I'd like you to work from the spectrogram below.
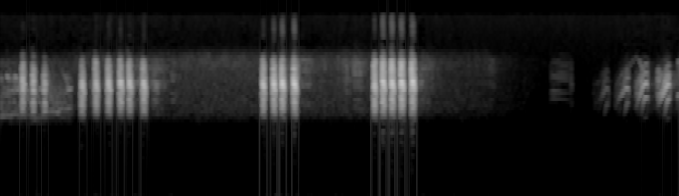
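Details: Melodious warbler giving short bursts of fast, dry chattering notes in four clusters over about three seconds, then a few softer rising slurred notes at the end; no other sounds.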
